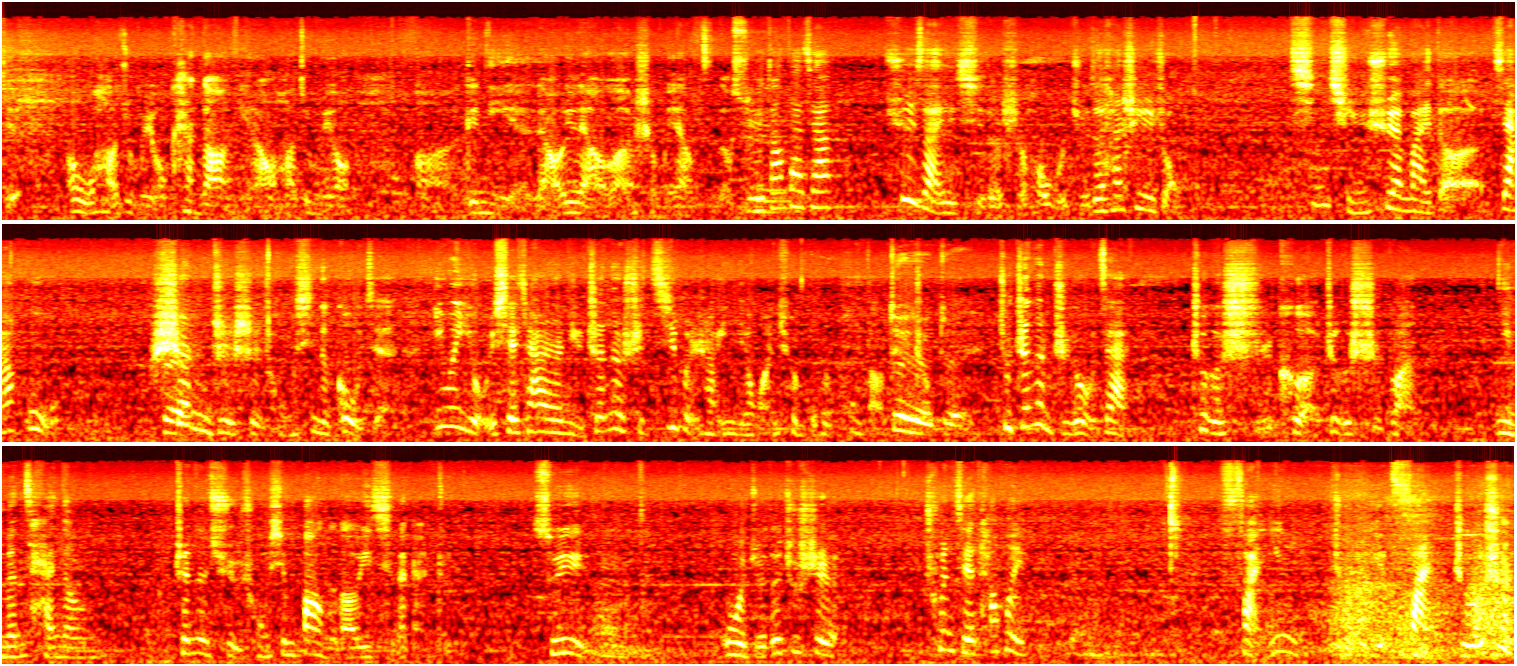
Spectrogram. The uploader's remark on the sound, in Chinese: 本期节目的录制环境由于是在室外，因此收听过程中听众朋友们会听到一些杂音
